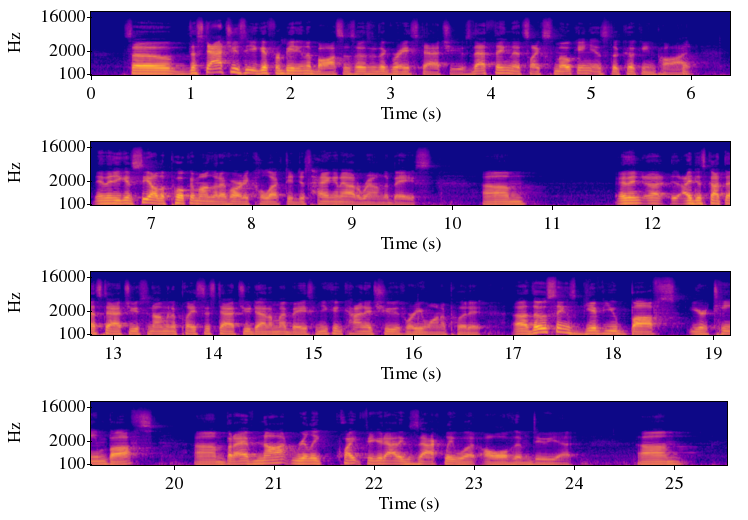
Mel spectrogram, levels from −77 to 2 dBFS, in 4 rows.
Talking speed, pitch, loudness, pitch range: 235 wpm, 115 Hz, -22 LUFS, 105-135 Hz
